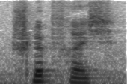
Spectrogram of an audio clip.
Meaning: 1. slippery, slick, greasy, slimy 2. slippery, tricky, unstable, changeable 3. risqué, salacious, scabrous
- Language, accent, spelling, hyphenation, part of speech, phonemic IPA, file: German, Germany, schlüpfrig, schlüpf‧rig, adjective, /ˈʃlʏpf.ʁɪç/, De-schlüpfrig.wav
